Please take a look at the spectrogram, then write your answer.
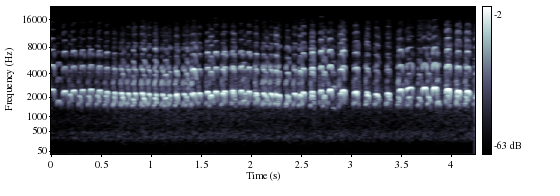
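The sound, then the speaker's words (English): Two American oystercatchers on Long Island give a rapid, continuous series of shrill, piping whistles, the high calls repeating in a fast, slightly uneven rhythm with no voices present. “We step off the boardwalk and immediately see two American oyster catchers.”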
